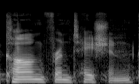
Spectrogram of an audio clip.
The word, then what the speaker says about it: Kongfrontation: The Kongfrontation, correct? – Well, yes, thank you.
